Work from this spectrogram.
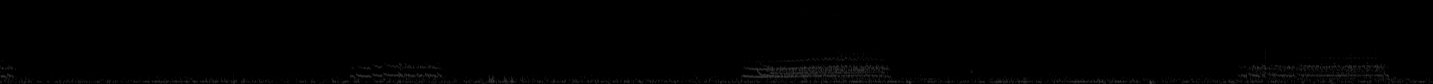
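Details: Scar on his left nostril makes 14-year-old Odie, a cat, sniffle like a baby elephant: three honking, whistly nasal snorts with layered tones, the middle one loudest, recurring every four to five seconds over soft breathing.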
